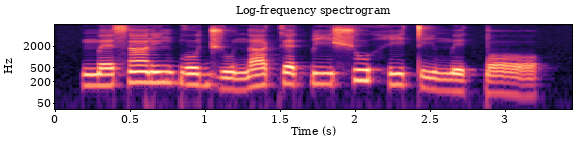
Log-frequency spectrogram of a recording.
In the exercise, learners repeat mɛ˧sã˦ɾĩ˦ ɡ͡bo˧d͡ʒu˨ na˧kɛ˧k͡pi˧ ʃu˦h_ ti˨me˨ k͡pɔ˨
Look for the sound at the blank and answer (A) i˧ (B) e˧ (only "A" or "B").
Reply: A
